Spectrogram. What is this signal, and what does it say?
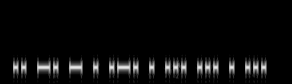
Morse code, heard as a keyed tone, about 30 wpm, 800 Hz. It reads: INTERESSES
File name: audios / portugais / portugais texte en clair 1 vitesse 30 mots minutes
